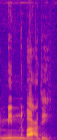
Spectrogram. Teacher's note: نون ساکن یا نون تنوین کے بعد با آ جائے تو با اپنے ما قبل کو چھوٹی میم سے بدل دے گی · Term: اقلاب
